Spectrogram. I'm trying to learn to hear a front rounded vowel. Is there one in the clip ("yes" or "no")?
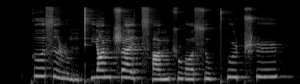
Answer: no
